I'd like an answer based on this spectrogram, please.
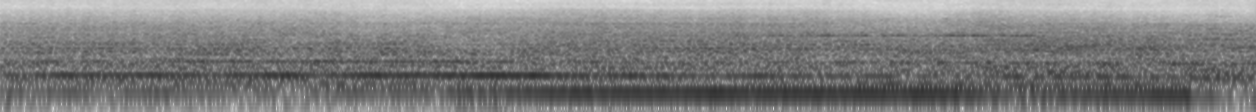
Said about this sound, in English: Actually, no, that's a dump truck. A noisy dump truck, but a dump truck.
